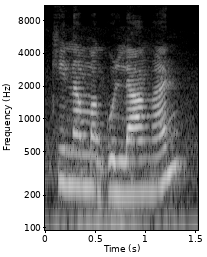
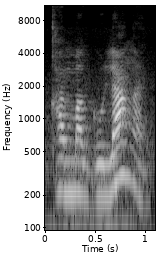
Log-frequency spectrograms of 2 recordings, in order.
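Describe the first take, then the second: First: The word is said with six syllables. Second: The word is said with five syllables. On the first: "six syllables" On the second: "from six syllables, it will become five"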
